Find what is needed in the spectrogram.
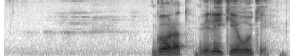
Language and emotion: Russian, positive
